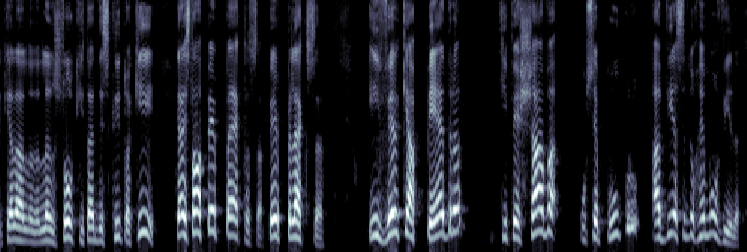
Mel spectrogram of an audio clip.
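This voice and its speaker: A man's voice: high-pitched, very animated, moderate pace, darkish tone, dry recording, studio quality. A man preaching a sermon in Portuguese style, reading scripture aloud and questioning his listeners directly in an earnest way.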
